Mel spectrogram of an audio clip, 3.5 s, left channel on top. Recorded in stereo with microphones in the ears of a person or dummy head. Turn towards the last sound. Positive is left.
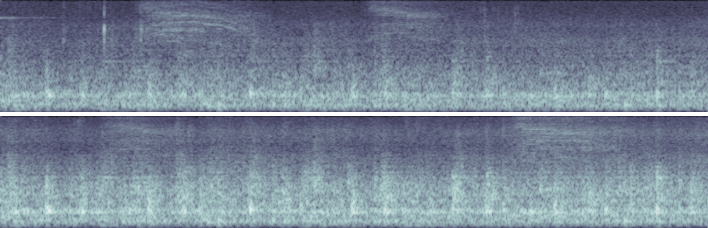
turn(degrees=-55)  # may be behind; listen again after turning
